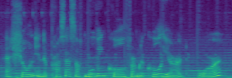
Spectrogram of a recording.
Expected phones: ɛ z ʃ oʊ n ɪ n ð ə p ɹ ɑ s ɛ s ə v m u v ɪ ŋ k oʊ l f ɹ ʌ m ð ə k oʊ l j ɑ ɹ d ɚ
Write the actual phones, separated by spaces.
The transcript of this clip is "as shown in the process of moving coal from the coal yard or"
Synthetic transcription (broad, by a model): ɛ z ʃ oʊ n ɪ n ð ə p ɹ ɑ s ɛ s ə v m u v ɪ ŋ k oʊ l f ɹ ʌ m ð ə k oʊ l j ɑ ɹ d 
